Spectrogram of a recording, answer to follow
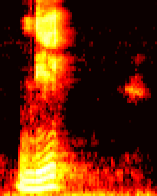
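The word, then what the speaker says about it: eñe: The Enye is pronounced ni and sounds like canyon.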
